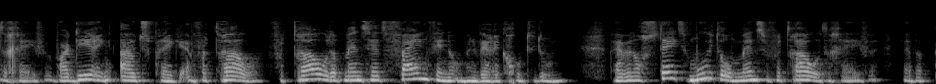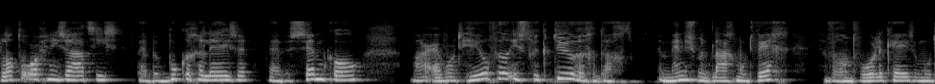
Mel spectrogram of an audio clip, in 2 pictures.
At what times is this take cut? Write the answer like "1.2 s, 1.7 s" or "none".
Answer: none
